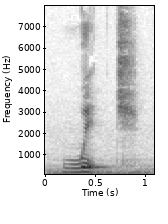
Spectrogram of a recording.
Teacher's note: W is made using the lips. It is a gliding sound and is voiced. The vocal cords vibrate.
